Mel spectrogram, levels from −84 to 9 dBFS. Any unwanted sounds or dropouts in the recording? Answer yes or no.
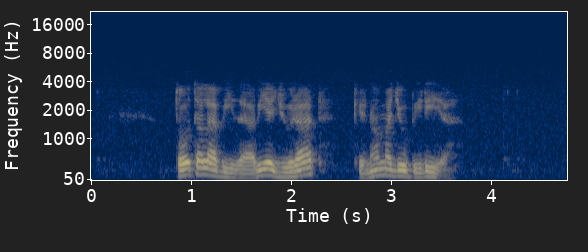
no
